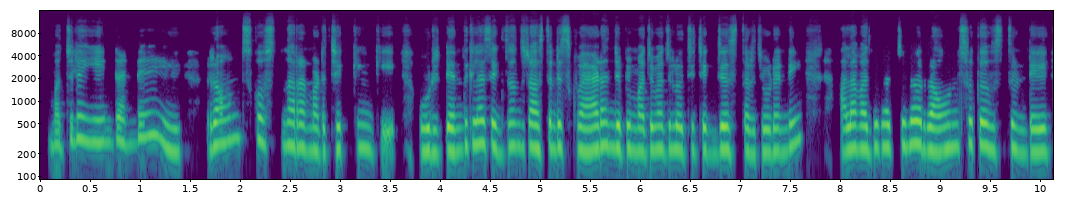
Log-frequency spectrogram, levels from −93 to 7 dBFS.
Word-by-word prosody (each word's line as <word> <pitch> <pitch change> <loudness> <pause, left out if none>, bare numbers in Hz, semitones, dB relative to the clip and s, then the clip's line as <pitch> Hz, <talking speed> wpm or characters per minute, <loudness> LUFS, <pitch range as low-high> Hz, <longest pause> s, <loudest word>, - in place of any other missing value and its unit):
మధ్యలో 310 +7 -2 0.2
ఏంటంటే 280 +1 -3 0.7
రౌండ్స్‌కొస్తున్నారనమాట 260 -5 -1
చెక్కింగ్‌కి 230 - -4 0.3
ఓడు 215 -1 +2
10త్ 220 +2 +4
క్లాస్ 270 -1 +3
ఎగ్జామ్స్ 245 +3 -4
రాస్తుంటే 245 +1 +2
స్క్వాడ్ 225 +1 +2
అని 245 - -2
చెప్పి 235 0 +4
మధ్య 215 +1 +1
మధ్యలో 230 0 +1
వచ్చి 225 +2 -8
చెక్ 215 -2 -1
చేస్తారు 215 -2 +1
చూడండి. 215 +4 0 0.5
అలా 230 +2 +5
మధ్య 230 +1 +2
మధ్యలో 255 +3 +2 0.2
రౌండ్స్‌కి 245 +5 +2
వొస్తుంటే 210 -1 -2
235 Hz, 135 wpm, -21 LUFS, 220-255 Hz, 0.7 s, అలా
